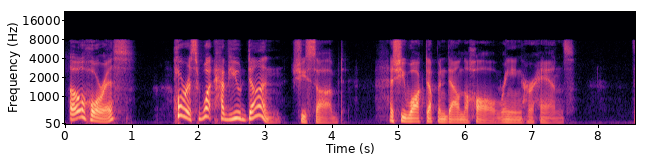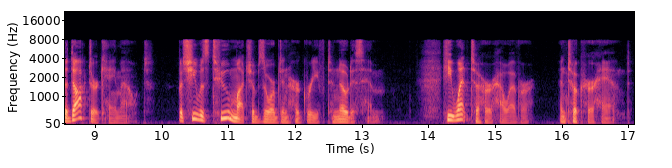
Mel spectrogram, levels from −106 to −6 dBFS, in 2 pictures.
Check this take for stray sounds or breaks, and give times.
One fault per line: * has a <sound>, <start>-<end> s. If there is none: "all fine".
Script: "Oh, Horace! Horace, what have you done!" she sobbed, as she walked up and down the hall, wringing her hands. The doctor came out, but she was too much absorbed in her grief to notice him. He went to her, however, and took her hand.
all fine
